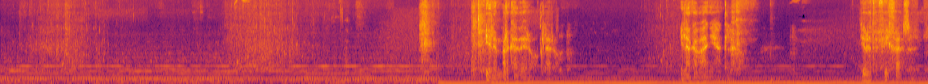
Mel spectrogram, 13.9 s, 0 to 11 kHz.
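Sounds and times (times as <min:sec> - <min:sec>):
water lapping against the lakeshore: 0:00.0 - 0:08.6, 0:09.5 - 0:10.6
low hum: 0:00.0 - 0:13.9
speech: 0:12.9 - 0:13.8.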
